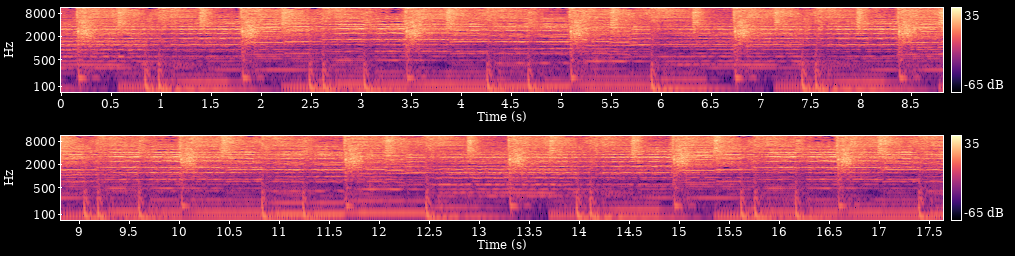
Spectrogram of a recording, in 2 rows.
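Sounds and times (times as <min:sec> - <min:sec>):
slowed music with reverb: 0:00.0 - 0:17.6.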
